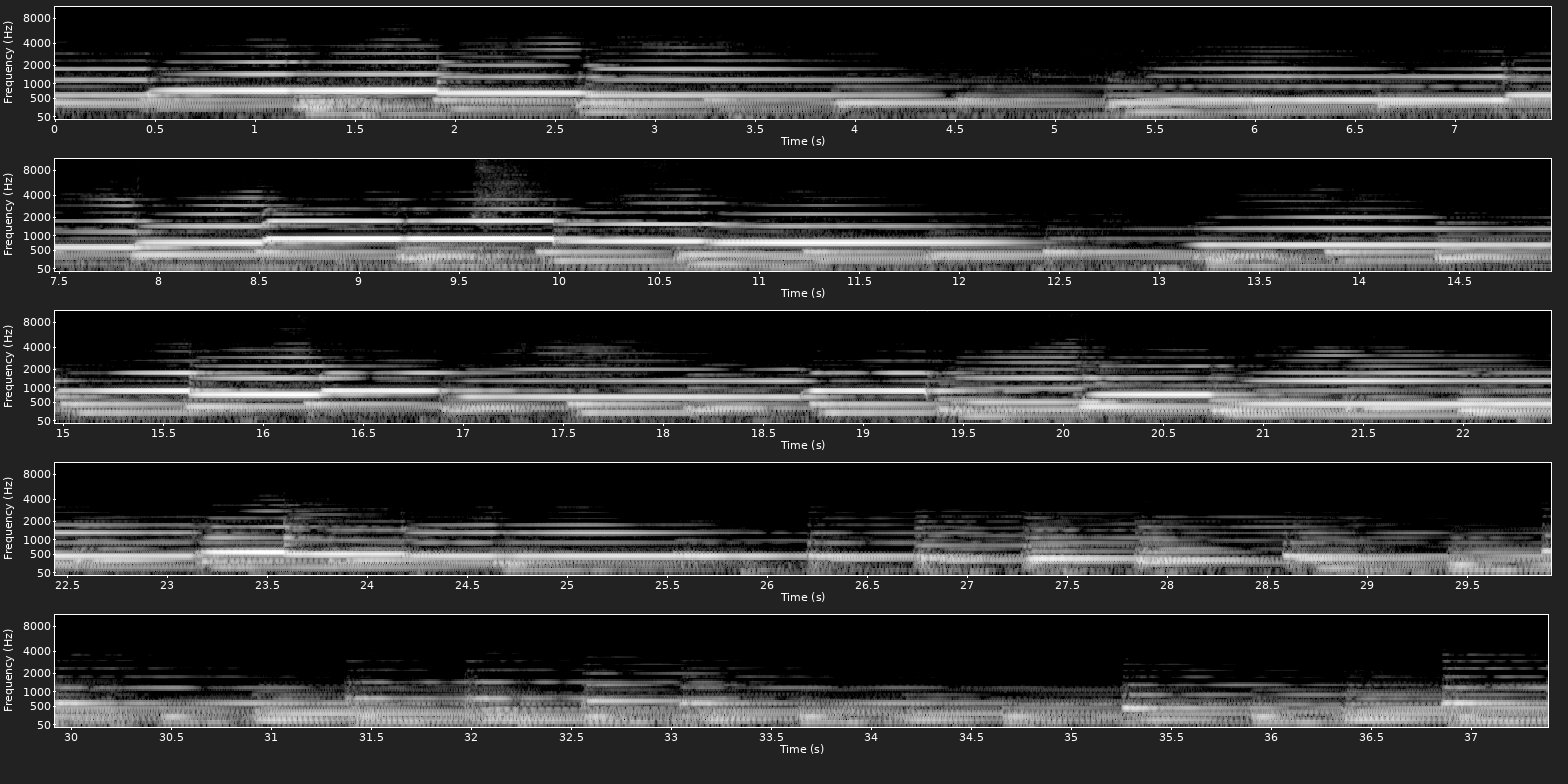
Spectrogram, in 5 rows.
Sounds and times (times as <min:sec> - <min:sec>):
Clarinet: 0:00.0 - 0:37.3
Classical music: 0:00.0 - 0:37.3.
